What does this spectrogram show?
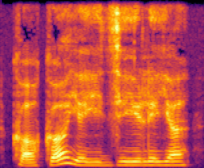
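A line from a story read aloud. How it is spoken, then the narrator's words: Calm remark. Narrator (Russian): спокойно заметил Мурашенков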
